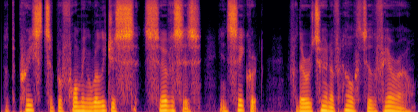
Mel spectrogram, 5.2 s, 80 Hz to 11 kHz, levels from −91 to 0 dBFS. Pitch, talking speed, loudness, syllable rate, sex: 115 Hz, 195 wpm, -18 LUFS, 5.9 syllables/s, male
